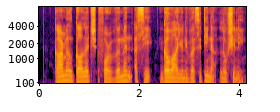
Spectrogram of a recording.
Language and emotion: Manipuri, neutral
